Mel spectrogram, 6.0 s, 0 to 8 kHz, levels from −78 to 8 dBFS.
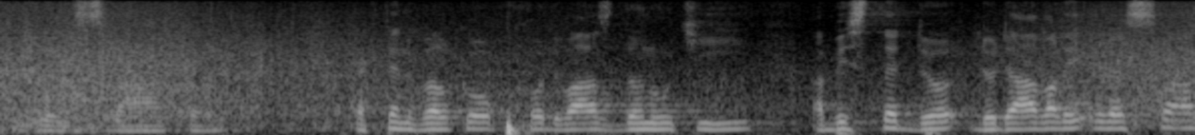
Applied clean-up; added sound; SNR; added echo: none; Waves, surf; 8 dB; none.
